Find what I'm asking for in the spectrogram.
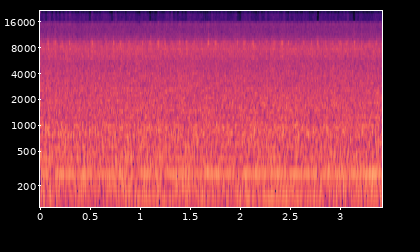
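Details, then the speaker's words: GE W 25 box fan after repair of worn single bearing that let rotor hit stator, running on high: steady even mid-pitched hum, no rattle or wobble, slight normal motor vibration; rotor no longer hitting. "it sounds so much nicer that sounds great still got a little bit of vibration just from the motor running but that's normal"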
